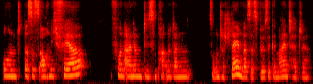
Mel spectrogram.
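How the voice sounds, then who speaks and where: A woman guest on a podcast, calmly explaining her points in conversation. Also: medium pitch, normal speed. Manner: calm, explanatory.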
